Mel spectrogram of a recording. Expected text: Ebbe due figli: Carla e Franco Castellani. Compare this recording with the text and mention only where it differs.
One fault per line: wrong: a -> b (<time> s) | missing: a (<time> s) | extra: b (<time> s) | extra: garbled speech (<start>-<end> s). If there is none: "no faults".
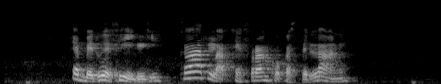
no faults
